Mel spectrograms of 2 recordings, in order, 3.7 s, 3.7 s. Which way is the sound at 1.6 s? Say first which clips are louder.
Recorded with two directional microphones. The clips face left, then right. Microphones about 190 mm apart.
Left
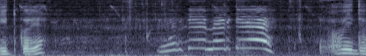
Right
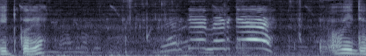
Left 8 dB; 55° left (ahead or behind).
